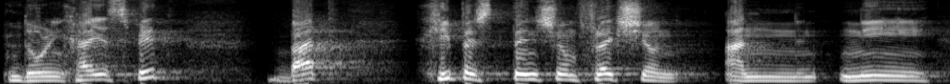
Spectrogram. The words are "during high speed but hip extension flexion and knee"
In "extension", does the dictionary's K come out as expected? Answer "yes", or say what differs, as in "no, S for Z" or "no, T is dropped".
no, K is dropped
